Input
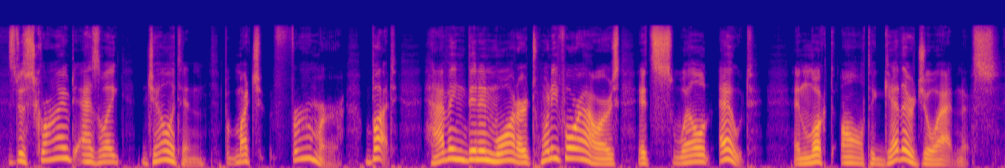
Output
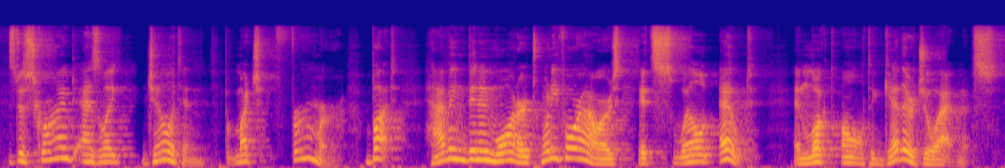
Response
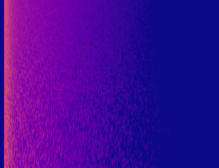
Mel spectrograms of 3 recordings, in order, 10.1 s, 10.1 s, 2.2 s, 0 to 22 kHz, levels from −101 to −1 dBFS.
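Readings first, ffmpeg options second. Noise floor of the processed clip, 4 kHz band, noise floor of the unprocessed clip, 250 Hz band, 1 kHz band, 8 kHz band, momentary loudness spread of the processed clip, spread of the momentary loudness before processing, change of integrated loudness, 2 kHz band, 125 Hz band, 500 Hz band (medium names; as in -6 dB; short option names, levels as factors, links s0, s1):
-55 dBFS, +3.5 dB, -61 dBFS, +2.0 dB, +3.0 dB, +3.5 dB, 13 LU, 13 LU, +2.0 dB, +3.5 dB, +1.5 dB, +1.5 dB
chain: -filter_complex "[0:a]asplit=2[s0][s1];[s1]lowshelf=f=170:g=-9[s2];[1:a]atrim=start_sample=2205,afade=t=out:st=0.28:d=0.01,atrim=end_sample=12789[s3];[s2][s3]afir=irnorm=-1:irlink=0,volume=0.473[s4];[s0][s4]amix=inputs=2:normalize=0"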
